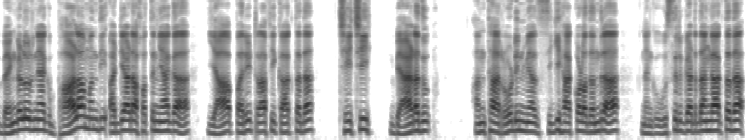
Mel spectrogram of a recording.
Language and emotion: Kannada, disgusted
